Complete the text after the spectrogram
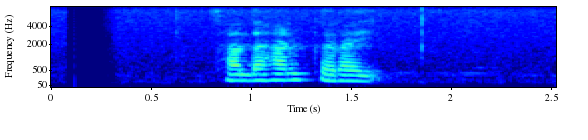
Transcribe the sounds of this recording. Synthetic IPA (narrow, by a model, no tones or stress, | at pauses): sand̪aɦankəɾaj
